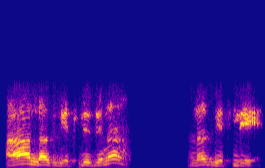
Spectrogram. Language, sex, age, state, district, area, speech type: Marathi, male, 18-30, Maharashtra, Buldhana, rural, conversation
